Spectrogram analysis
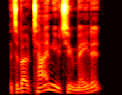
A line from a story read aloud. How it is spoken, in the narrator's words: Angelo called out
